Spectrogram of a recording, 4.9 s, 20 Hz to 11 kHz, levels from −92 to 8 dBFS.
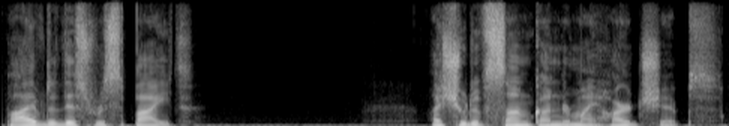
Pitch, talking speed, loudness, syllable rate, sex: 100 Hz, 135 wpm, -21 LUFS, 5.7 syllables/s, male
